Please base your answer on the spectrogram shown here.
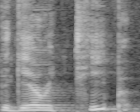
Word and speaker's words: daguerreotype: have Louis Daguerre daguerreotype I am told that it actually should be pronounced the Garrety but I've never heard anyone actually does that in public so I will go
